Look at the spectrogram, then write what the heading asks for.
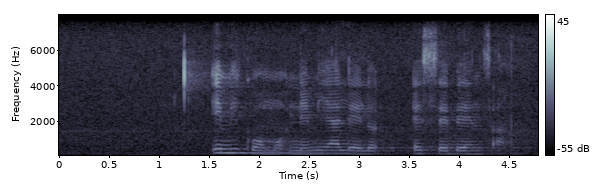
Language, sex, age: Zulu, female, 20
